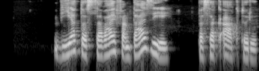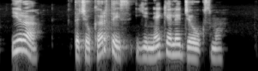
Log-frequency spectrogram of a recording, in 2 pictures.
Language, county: Lithuanian, Vilnius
